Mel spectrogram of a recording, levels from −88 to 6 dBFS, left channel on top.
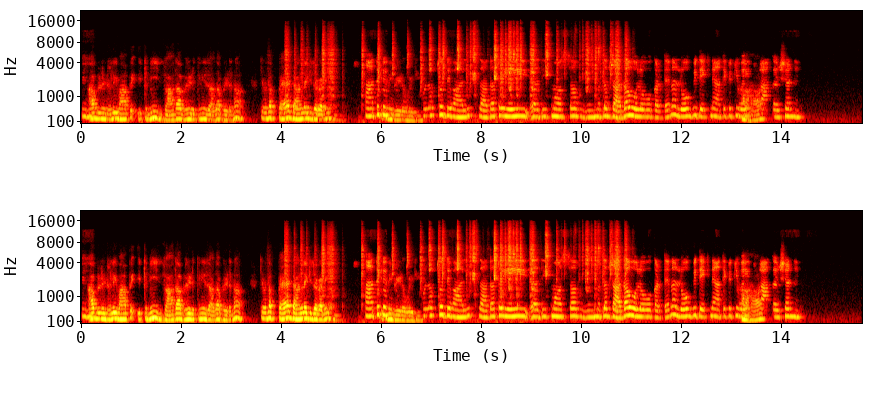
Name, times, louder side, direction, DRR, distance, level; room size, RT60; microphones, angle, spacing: voice 1, 0.1-3.2 3.6-5.2 6.1-6.8 13.2-13.6, right 5 dB, 85° right, 0.4 m, -21 dB
sound 1, 4.1-5.2 5.5-7.9 8.2-11.0, right 2 dB, 65° right, 1.4 m, -29 dB
voice 2, 5.7-6.1 6.8-14.4, right 2 dB, 25° right, 0.4 m, -24 dB
3.0 x 2.2 x 3.2 m
head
